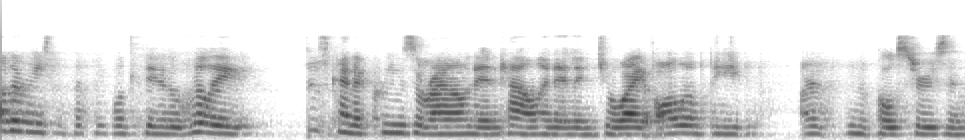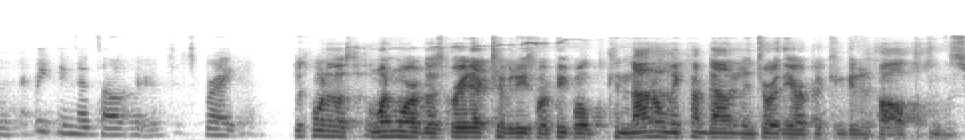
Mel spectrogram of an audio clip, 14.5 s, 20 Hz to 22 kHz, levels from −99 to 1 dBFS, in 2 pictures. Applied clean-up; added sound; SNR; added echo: neural mask model DeepFilterNet 3.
